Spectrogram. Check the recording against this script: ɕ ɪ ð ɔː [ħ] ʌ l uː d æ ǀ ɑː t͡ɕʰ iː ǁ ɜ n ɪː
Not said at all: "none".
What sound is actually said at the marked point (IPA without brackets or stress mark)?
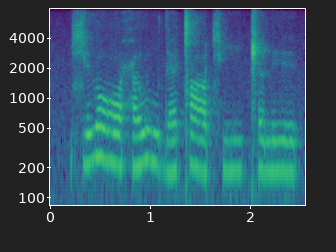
ħ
